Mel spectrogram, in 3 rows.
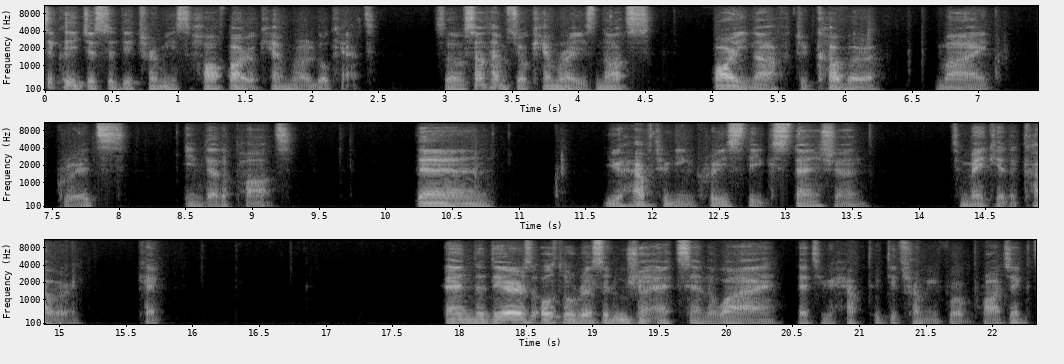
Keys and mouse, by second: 4.7-6.2 middle drag, 6.7 alt+shift+click, 7.4 d, 7.7 click, 8.5 d, 8.6 d, 9.3 middle click, 10.8 alt+shift+click, 12.0-13.1 drag, 16.0 middle click, 17.5 middle click, 17.8 click, 17.8 right click.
